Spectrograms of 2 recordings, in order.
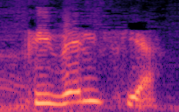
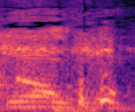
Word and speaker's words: Fidelcia: Fidelcia. Me encantó el nombre. Fidel y luego viene Fia.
